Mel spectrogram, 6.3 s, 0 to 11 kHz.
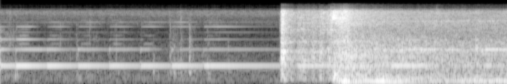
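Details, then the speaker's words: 2000 Pontiac Grand Prix started after a prior bad engine noise fix, rear valve cover refitted and valves not yet adjusted: three seconds of cranking, then it fires, flares briefly and drops to an even, healthy idle with no knock. "listen to that oh yes it's sounding good"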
